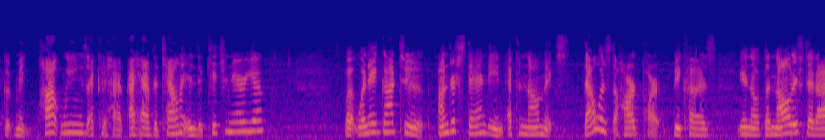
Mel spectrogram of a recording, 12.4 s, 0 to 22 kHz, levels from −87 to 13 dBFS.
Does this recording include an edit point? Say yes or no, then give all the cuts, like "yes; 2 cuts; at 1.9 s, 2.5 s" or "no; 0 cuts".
no; 0 cuts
